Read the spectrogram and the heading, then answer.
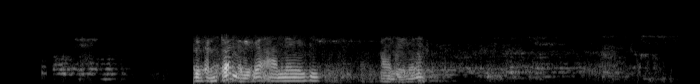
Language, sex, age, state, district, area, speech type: Hindi, female, 30-45, Bihar, Vaishali, urban, conversation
